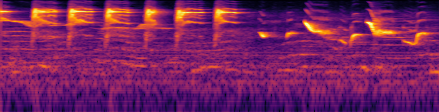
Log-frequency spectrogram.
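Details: Oriental magpie-robin imitating white-rumped shama, used as a training song: five loud sharp high notes at even spacing, then a series of swooping, falling whistled phrases.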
